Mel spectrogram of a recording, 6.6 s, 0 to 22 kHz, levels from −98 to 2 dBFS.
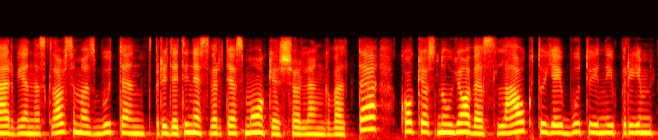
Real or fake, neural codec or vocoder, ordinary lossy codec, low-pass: real; none; Opus, 64 kbps; 7.2 kHz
